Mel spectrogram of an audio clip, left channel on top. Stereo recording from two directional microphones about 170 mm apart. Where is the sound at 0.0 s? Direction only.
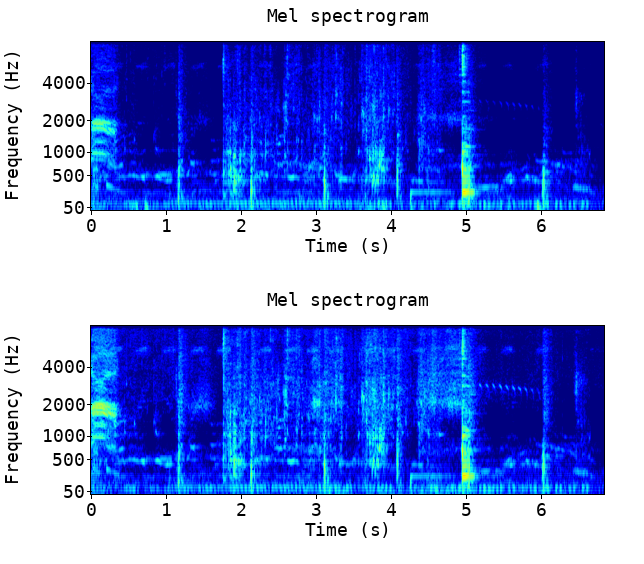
45° left (ahead or behind).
